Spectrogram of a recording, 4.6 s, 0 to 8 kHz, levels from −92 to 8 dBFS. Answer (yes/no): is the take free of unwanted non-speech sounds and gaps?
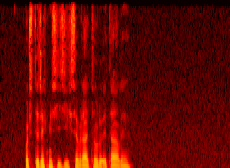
yes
